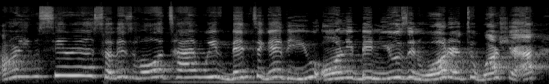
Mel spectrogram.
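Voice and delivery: high, stunned disbelief; shocked girlfriend. Retold or imitated. Retelling the girlfriend's shock at her man, high-pitched disbelief. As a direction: let the disbelief climb high. Woman confronting boyfriend on video.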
